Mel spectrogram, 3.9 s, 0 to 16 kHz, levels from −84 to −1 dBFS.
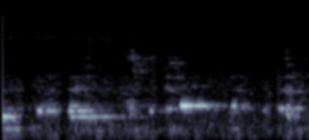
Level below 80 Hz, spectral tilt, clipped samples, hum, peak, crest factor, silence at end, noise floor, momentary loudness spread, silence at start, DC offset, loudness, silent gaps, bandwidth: -70 dBFS; -6 dB/octave; under 0.1%; none; -12 dBFS; 20 dB; 0.05 s; -52 dBFS; 21 LU; 0.05 s; under 0.1%; -31 LUFS; none; 6.8 kHz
